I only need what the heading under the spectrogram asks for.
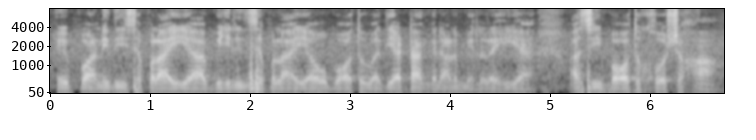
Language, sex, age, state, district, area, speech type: Punjabi, male, 30-45, Punjab, Barnala, rural, spontaneous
